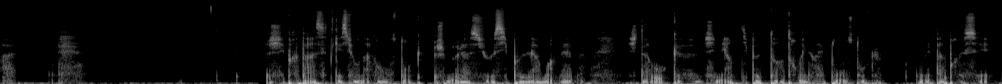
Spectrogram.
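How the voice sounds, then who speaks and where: A man speaking in a soft, hushed ASMR roleplay style, gently asking questions in an unhurried, hesitant, lightly teasing way. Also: lowish voice, little pitch movement. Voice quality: hushed, breathy, half-whispered. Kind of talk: soft-spoken ASMR roleplay, one-sided conversation.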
